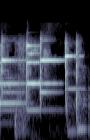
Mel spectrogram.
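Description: A short electronic bell chime marking the end of a quiz answer period, a few clear bright tones in quick succession, loud and close with no talk.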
